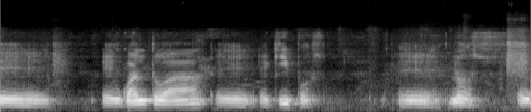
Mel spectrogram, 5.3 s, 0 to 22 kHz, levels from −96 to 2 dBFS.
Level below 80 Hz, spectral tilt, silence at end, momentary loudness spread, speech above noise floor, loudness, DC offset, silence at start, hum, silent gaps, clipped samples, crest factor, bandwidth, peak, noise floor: -70 dBFS; -7 dB/octave; 0 s; 13 LU; 36 dB; -20 LUFS; under 0.1%; 0 s; none; none; under 0.1%; 16 dB; 8 kHz; -2 dBFS; -55 dBFS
